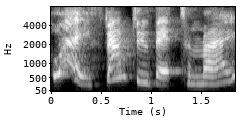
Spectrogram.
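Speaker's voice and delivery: put-on high, loud, slow Southern accent. Retelling playing a little Southern girl in a play: Whitley accent. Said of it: "I gave her a Whitley accent".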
